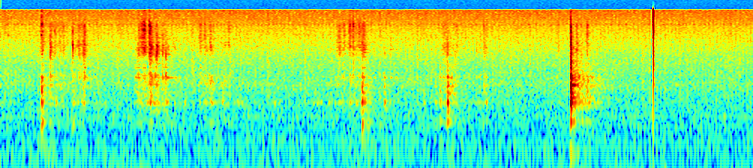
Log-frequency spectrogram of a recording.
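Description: Brass filler cap on an aluminium oil tank being handled and fitted: a scattered series of small metallic clicks and clinks with a brief ring, the loudest clink about three quarters of the way in and a sharp tick just after it.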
